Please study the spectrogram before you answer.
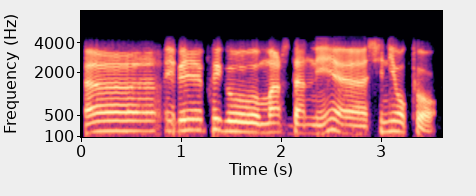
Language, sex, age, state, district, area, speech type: Bodo, male, 45-60, Assam, Udalguri, urban, conversation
